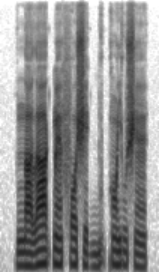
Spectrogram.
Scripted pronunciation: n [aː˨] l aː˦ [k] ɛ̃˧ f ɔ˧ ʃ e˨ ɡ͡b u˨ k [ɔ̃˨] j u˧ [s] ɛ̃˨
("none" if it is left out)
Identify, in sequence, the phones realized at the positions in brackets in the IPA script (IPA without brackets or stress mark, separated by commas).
a˨, k͡p, ɔ̃˦, ʃ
